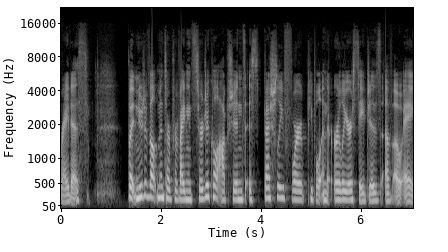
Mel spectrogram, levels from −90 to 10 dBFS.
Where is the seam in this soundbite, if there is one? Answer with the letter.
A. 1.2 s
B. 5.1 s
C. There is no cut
C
